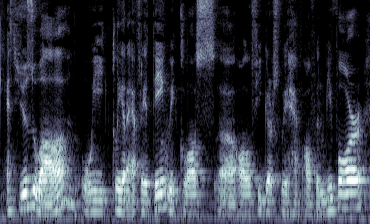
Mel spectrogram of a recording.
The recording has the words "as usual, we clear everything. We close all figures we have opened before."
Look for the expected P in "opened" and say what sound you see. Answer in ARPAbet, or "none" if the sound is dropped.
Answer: F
